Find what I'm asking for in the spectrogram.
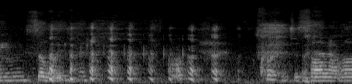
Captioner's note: chuckling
